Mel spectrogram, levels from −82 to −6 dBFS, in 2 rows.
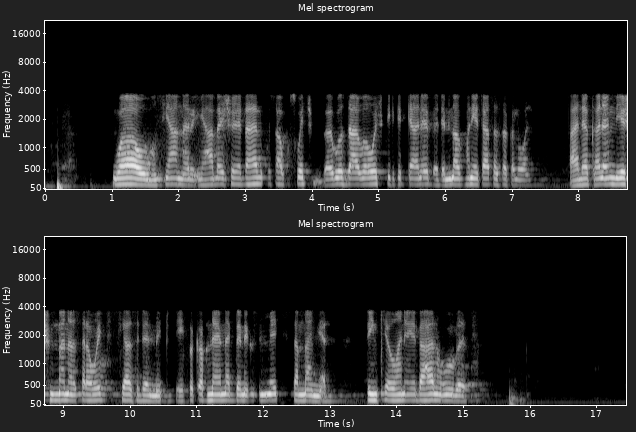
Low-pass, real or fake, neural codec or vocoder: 3.6 kHz; fake; codec, 16 kHz, 1 kbps, X-Codec, HuBERT features, trained on general audio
